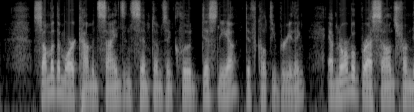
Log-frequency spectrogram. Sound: difficulty breathing

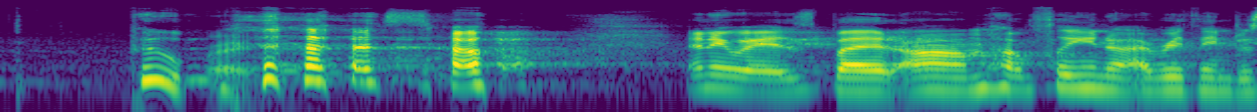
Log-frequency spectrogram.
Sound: laughing

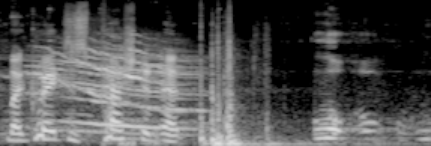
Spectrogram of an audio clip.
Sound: thud

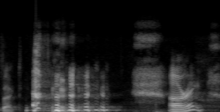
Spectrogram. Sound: people chuckle

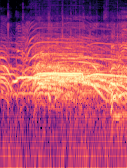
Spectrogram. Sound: crowd cheering

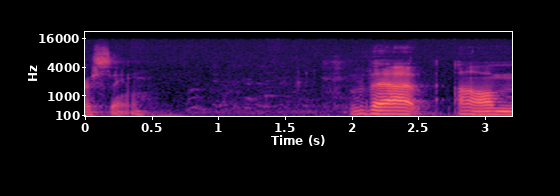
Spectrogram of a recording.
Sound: audience laughs

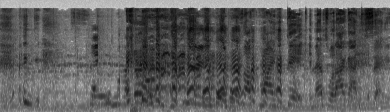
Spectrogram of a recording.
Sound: laugh

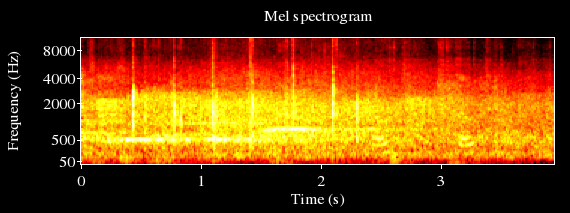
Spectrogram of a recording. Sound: audience applauds

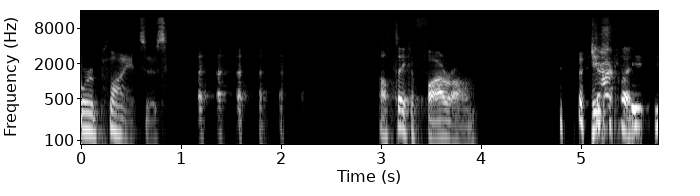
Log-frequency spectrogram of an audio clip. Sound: laugh

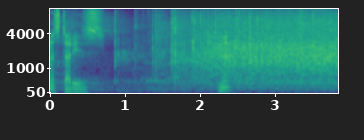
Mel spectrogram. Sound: claps

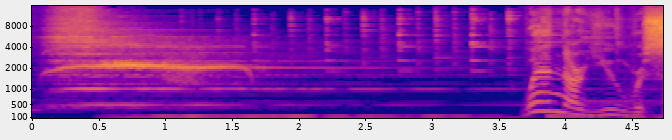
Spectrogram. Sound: tense music; woman screams

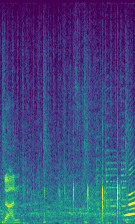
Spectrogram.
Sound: applause

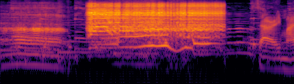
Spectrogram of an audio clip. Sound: squeaking

